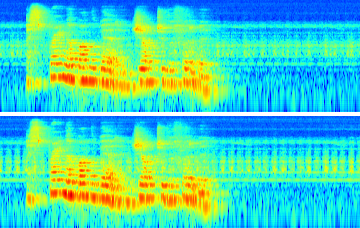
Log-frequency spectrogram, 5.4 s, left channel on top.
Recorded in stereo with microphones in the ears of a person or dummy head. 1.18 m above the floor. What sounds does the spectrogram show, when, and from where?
0.4 s a woman speaking: 5° left (ahead or behind), 0.6 m; by 3.2 s 75° right (ahead or behind), 2.5 m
